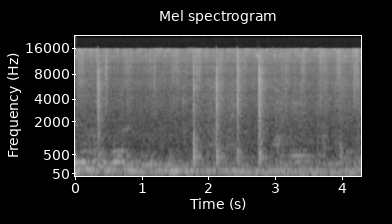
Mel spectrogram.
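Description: Double-edge safety razor fitted with a vintage Persona blade scraping through lathered stubble in a handful of short strokes, over a low steady hum.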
